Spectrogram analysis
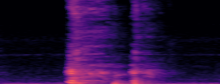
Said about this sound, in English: I would say, hold on a moment, I'm going to cough.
